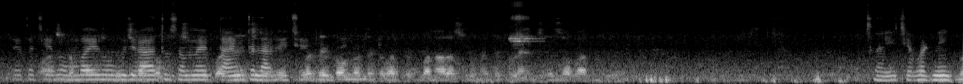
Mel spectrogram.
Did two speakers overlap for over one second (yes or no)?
yes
